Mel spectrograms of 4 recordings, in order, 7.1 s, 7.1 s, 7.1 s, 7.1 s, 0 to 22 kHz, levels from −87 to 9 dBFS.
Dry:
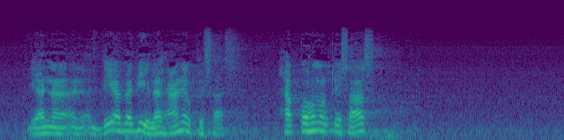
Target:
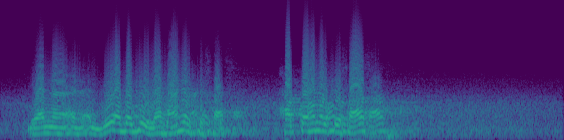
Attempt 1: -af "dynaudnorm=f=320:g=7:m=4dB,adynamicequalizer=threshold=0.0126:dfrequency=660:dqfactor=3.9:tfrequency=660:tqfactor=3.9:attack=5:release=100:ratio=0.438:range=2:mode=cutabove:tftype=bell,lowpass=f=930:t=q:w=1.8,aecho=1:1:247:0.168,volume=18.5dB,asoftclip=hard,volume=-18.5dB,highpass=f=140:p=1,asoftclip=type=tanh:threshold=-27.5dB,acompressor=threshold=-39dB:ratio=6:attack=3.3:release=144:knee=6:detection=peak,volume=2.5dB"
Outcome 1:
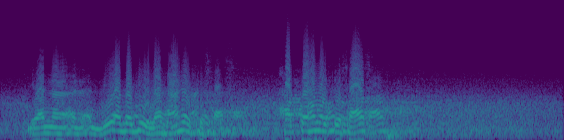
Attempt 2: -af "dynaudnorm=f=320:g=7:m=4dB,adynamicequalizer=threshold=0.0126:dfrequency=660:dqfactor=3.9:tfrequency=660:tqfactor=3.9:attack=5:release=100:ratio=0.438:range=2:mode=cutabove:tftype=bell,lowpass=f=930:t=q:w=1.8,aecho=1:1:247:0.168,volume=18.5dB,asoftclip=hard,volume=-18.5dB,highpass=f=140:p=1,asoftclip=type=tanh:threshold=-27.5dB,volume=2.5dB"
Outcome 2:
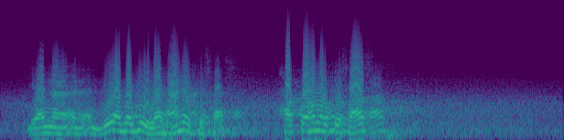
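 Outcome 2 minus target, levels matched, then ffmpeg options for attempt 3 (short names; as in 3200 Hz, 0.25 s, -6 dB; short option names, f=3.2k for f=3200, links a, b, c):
overloaded stage: distortion -6 dB
-af "dynaudnorm=f=320:g=7:m=4dB,adynamicequalizer=threshold=0.0126:dfrequency=660:dqfactor=3.9:tfrequency=660:tqfactor=3.9:attack=5:release=100:ratio=0.438:range=2:mode=cutabove:tftype=bell,lowpass=f=930:t=q:w=1.8,aecho=1:1:247:0.168,volume=28.5dB,asoftclip=hard,volume=-28.5dB,highpass=f=140:p=1,asoftclip=type=tanh:threshold=-27.5dB,volume=2.5dB"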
